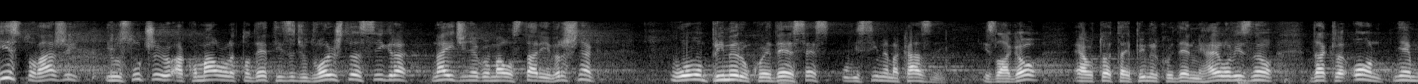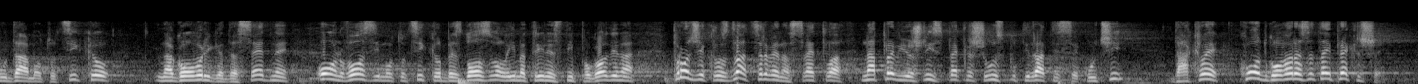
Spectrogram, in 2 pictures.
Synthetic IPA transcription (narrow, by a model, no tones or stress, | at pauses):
ist̪o̞ʋaːʒiiuslˠut͡ʂajuʔako̞malo̞let̪nod̪eːt̪eizad͡ʑeud̪ʋo̞ɾiʃt̪ed̪aseiɡɾanaid͡ʑeɲeɡo̞ʋmalo̞st̪aɾijʋr̩ʃɲak | uoʋo̞mpɾiːmeɾukojed̪esesuʋisinamakaznḭ | izlˠaːɡaoeʋot̪oje̞t̪aːjpɾiːme̞ɾkojid̪enmixajlo̞ʋiznao̞ | d̪akle̞ʔo̞ːnɲemud̪aːmo̞t̪o̞t̪sikl | naɡo̞ʋo̞ɾiɡad̪ased̪ne | oːnʋo̞zimo̞t̪o̞t̪sikl̩ˠbe̞zd̪o̞zʋoleimat̪ɾiːnest̪ipo̞ɡo̞d̪inapɾoːd͡ʑekɾozd̪ʋaːt̪sr̩ʋenasʋet̪lˠanapɾaʋijo̞ʃniːspɾekɾr̩ʃeusput̪iʋɾaːt̪isekut͡ɕi | d̪aklekʰo̞ːd̪ɡo̞ʋaɾazat̪aːjpɾekr̩ʃa̰j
